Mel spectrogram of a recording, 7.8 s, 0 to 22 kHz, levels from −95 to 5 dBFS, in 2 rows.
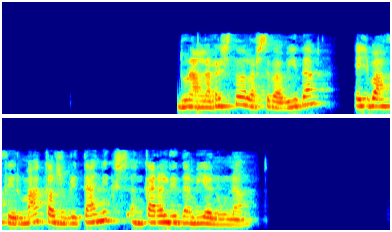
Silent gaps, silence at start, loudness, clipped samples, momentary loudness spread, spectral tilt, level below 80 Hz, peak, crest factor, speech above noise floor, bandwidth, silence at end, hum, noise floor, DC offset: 3.38-3.52 s; 1.75 s; -18 LUFS; under 0.1%; 6 LU; -5 dB/octave; -56 dBFS; -2 dBFS; 18 dB; over 73 dB; 8 kHz; 1.4 s; none; under -90 dBFS; under 0.1%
